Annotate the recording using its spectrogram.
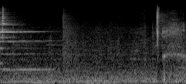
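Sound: glasses clinking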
